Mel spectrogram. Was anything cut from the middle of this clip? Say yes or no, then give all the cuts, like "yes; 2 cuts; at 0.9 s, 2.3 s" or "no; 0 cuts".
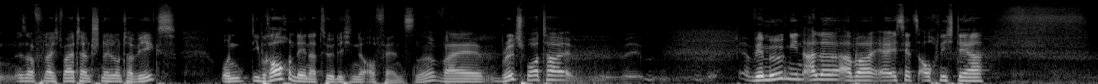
no; 0 cuts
